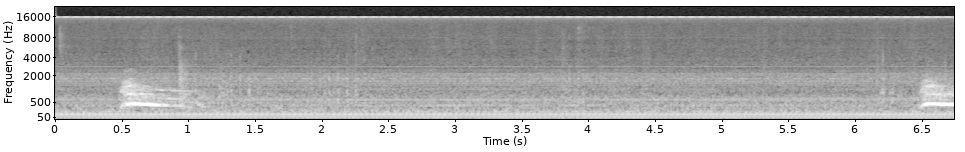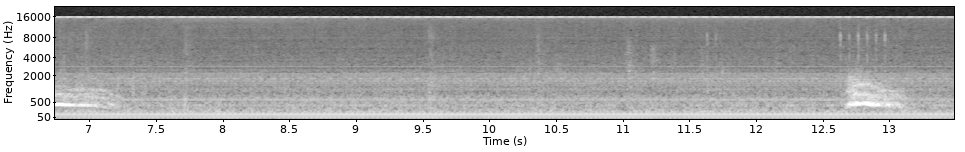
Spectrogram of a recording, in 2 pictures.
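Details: Hound dogs, stirred up by something passing through the woods, give three spaced drawn-out bays roughly six seconds apart, each a short mournful howl falling slightly in pitch, over a steady low hum.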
